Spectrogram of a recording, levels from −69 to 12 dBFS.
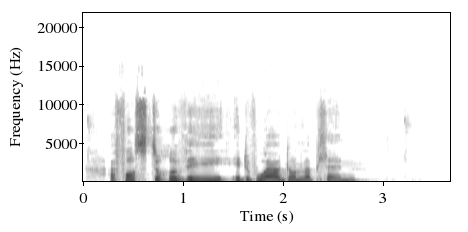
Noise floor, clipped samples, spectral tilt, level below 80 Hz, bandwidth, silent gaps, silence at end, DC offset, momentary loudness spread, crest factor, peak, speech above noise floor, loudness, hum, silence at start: -59 dBFS; under 0.1%; -4.5 dB/octave; -64 dBFS; 12.5 kHz; none; 0.95 s; under 0.1%; 11 LU; 16 dB; -6 dBFS; 39 dB; -20 LUFS; none; 0.3 s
